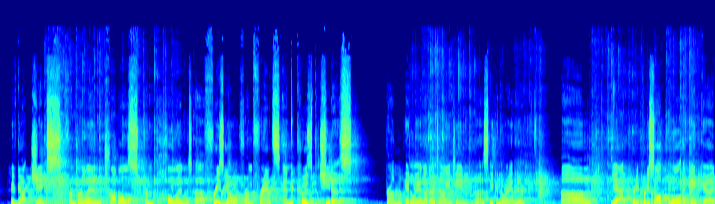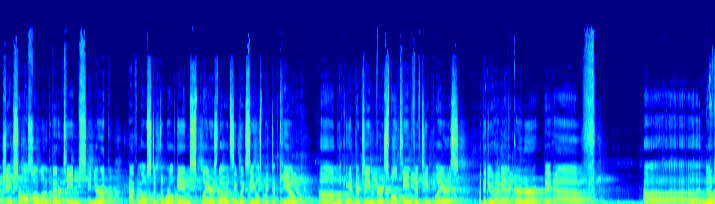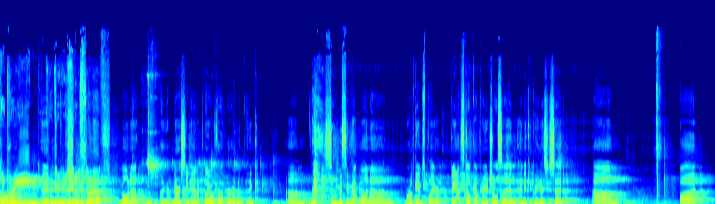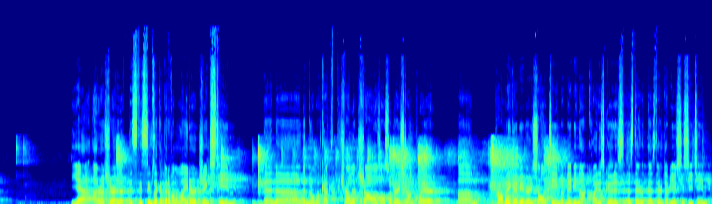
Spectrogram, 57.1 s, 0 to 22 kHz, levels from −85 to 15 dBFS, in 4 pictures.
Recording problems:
echo of what is said; strong; throughout; 150 ms later, 9 dB below the speech
household noises; loud; throughout; 10 dB below the speech

